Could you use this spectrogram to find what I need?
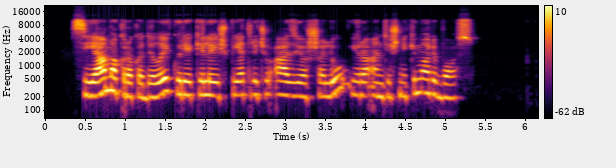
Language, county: Lithuanian, Kaunas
